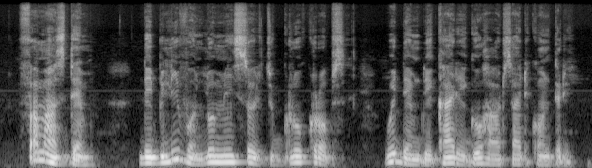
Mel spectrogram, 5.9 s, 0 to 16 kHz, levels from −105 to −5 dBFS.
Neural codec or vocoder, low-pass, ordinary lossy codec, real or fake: none; 14.4 kHz; none; real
